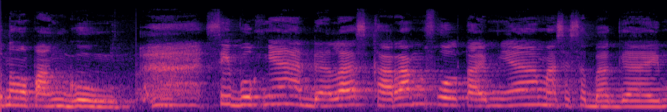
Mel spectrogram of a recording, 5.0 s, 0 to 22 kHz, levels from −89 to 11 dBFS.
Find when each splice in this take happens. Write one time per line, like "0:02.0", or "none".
0:01.0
